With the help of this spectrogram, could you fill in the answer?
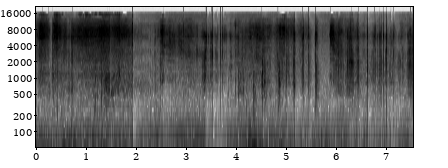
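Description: Fingertips of both hands rub flat across the spread of an open softcover book with glossy coated pages and turn its pages. The result is squeaky, crackling paper rubbing with bright rustles and quick page flicks over a steady low hum.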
